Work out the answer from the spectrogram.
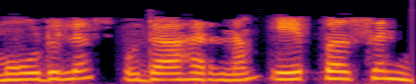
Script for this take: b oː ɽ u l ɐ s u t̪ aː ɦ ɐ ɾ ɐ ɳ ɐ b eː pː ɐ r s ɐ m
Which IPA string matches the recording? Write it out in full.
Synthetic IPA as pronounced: m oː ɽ u l ɐ s u d̪ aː ɦ ɐ ɾ ɐ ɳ ɐ m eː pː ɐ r s ɐ n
